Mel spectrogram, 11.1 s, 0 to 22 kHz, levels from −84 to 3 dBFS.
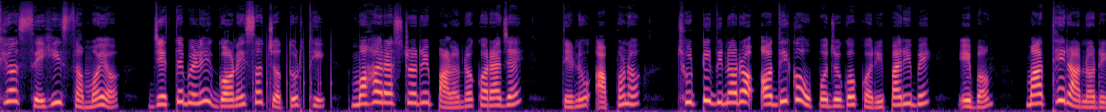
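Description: A train of clicks runs from 2.25 s to 3.61 s: about fifteen sharp, near-identical pulses at an uneven pace, averaging around 12 per second. Something is injecting a brief impulse into the signal path over and over, likely electrical interference from nearby equipment or a faulty connection or power supply. The clicks peak at roughly the level of the speech itself, so they sound like a ragged ticking laid over the voice for just over a second.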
